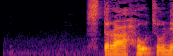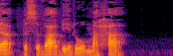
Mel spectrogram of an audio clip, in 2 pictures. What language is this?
Atayal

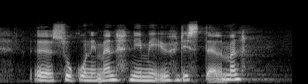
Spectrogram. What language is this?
Finnish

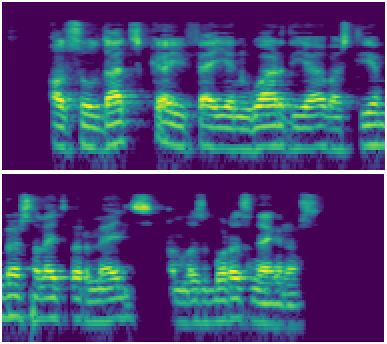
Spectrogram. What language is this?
Catalan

